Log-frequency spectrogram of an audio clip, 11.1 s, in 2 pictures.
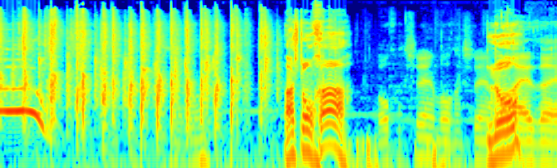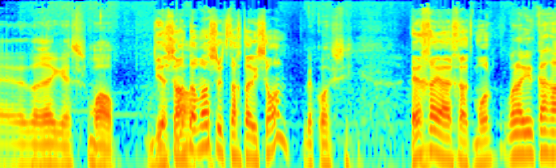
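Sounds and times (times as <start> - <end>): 
studio audience clapping for a contest winner: 0.0 - 3.0
speech: 2.8 - 11.1.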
